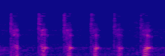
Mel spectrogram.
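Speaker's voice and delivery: soft unvoiced tap tap tap, mimicking tiny footsteps; whispered footstep taps. Preacher imitates the office lady's footsteps with whispered taps. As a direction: breathe the taps like a small woman's steps. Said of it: "like that".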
